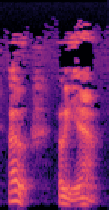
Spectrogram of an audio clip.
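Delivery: high, flustered, caught off guard; jolted out of his thoughts; startled. Acted.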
